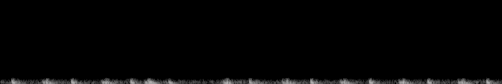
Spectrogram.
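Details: Male lying on his bed recording his own skipping heartbeat: low thumps about 100 a minute, unevenly spaced with occasional longer gaps, fitting skipped beats.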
